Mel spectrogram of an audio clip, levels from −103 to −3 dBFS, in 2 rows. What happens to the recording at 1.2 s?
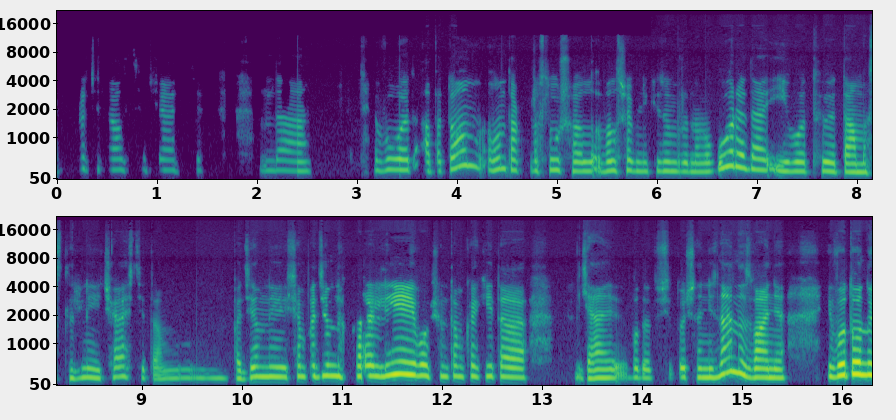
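Nothing goes wrong at 1.2 s; the audio plays through that moment intact, with no dropout, click, distortion or other fault.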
